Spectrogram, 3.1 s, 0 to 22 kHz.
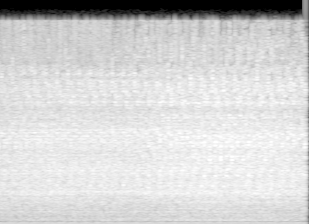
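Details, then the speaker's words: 2012 Kia Sportage, G4KD 2.0 petrol, 95,000 km, after block boring and rebuild for heavy piston knock, heard from outside: smooth, even, quiet idle with no piston slap or knocking; engine runs healthy. "работает ровно работает тихо это самое главное"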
